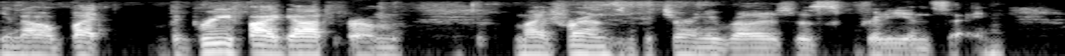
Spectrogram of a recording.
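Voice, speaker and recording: Somewhat breathy and in an American accent, the voice moves at a moderate pace with fairly even intonation and big swings in loudness, its sound dry and close with no echo. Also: man, medium pitch for a man. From US Midwest (St. Louis, Missouri). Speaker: hospital food service director. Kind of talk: guest lecture.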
